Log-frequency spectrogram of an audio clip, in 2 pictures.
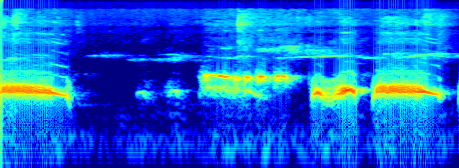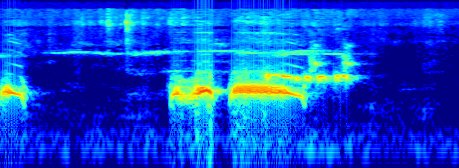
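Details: Spotted dove coo sequence used to lure doves for hunting, double-kuk style: a long mellow coo, a rolling higher note, then paired short coos and sustained low coos in repeated phrases, with a faint thin whistle in the background.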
